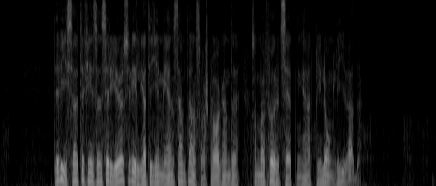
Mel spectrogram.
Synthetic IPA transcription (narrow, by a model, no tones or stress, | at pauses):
d̪̥ɛviːsaɾat̪̚d̪ɛfɪnsɛnsɛɾɪøːsvɪljat̪ʰɪljɛmeːnsamt̪ansvɑːʂʈʰɑːɡand̪ə | sɔmhaɾfœːɾʉ̟ːt̪sɛt̪nɪŋaɾat̪̚bliːlɔŋːliːva̰d̪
